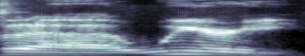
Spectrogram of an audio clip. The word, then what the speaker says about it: Wehry: It's Wehry, but that's cool. Wehry, okay. A little weary, okay.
